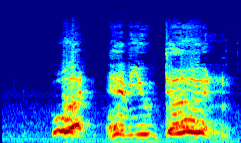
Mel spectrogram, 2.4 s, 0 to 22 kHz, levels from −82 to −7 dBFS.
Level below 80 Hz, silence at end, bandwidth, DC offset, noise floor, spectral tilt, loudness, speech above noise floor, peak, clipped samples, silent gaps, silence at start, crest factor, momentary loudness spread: -52 dBFS; 0.2 s; 10.5 kHz; under 0.1%; -53 dBFS; -5.5 dB/octave; -14 LUFS; 40 dB; 0 dBFS; under 0.1%; none; 0.55 s; 14 dB; 9 LU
